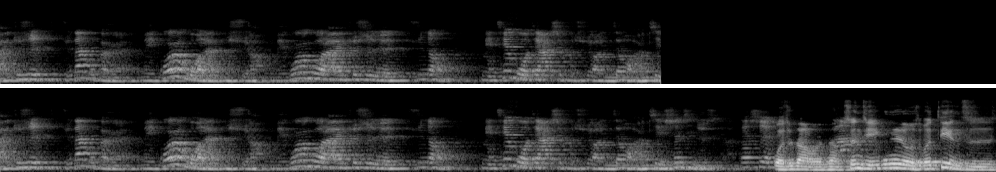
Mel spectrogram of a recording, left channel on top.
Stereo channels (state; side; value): drops out; left; at 6.7 s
